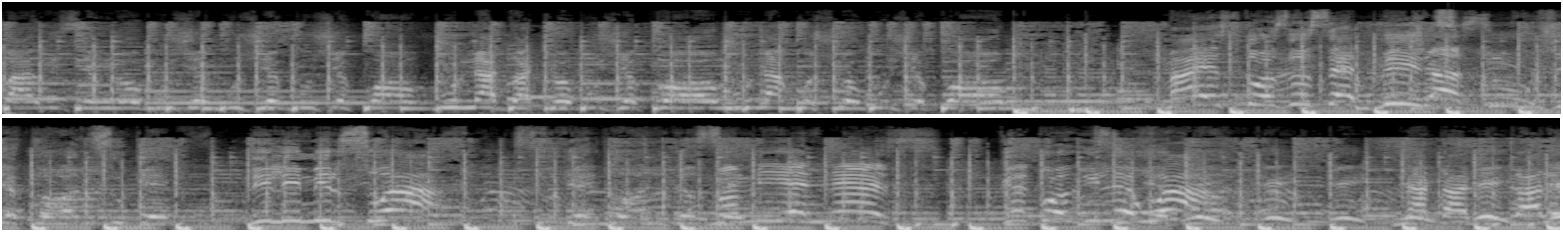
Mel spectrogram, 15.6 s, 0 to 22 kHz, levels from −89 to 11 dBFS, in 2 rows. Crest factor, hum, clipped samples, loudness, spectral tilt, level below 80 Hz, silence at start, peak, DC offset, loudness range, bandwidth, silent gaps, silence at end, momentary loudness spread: 14 dB; none; under 0.1%; -16 LUFS; -4.5 dB/octave; -22 dBFS; 0 s; 0 dBFS; under 0.1%; 4 LU; 16.5 kHz; none; 0 s; 7 LU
